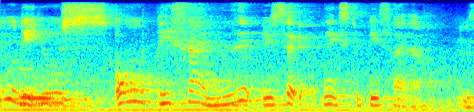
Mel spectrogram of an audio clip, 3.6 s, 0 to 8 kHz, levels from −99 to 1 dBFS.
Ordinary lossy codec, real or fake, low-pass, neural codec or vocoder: none; real; 7.2 kHz; none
